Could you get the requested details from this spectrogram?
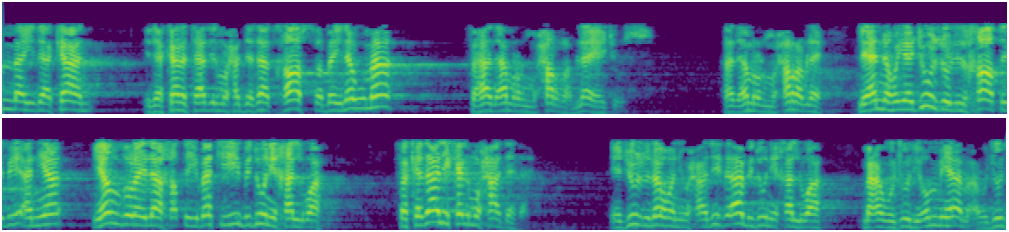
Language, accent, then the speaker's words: Arabic; Kuwait; عندنا في الكويت يقولون 0 على الشمال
